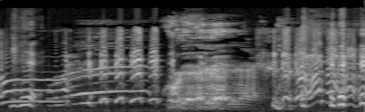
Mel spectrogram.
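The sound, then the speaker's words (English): A voice imitates a purple worm storm siren in a drow town, holding a loud, steady wailing tone for about two seconds, then breaks into a rough, gravelly burst and wobbling laughter-like vocalizing. “They have, like, storm sirens, but it's just the purple worm siren.”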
